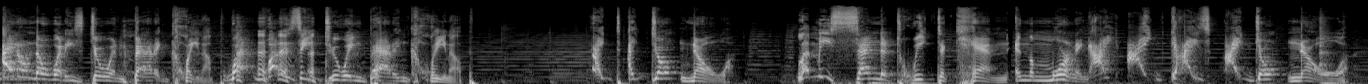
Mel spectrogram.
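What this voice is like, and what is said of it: Imitates another person's voice. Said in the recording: “Is that a pretty good impression? ... I do like that.”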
